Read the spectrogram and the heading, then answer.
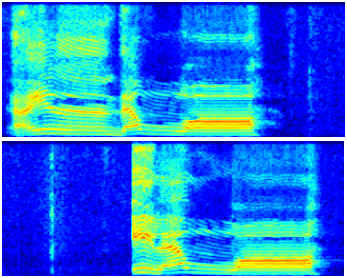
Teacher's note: طيب إذا جاءت بعد حرف مفتوح عند الله إلى الله، إذن لام لفظ الجلالة تفخم بعد فتح أو ضم ولا ترقق إلا بعد كسر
